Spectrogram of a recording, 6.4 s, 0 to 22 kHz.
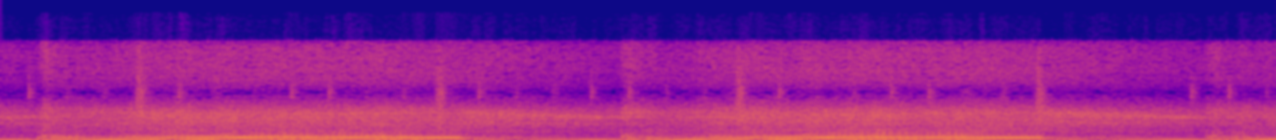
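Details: RB25 Neo engine with a high idle problem: idle hunts up and down about every three seconds in a slow cycle. Smoke and propane tests found no vacuum leak; the throttle plate is set too far open. Idle surge.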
